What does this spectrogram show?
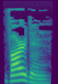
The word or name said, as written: vardan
